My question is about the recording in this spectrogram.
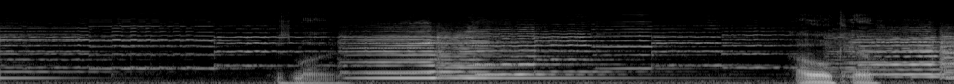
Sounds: bowed string instrument, speech, music

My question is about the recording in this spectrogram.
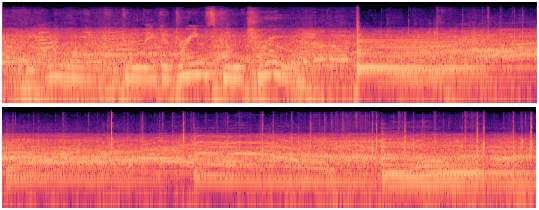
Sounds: speech, music

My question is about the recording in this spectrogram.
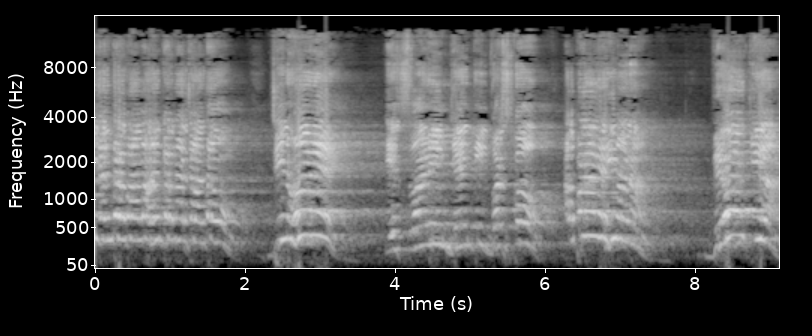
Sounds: man speaking, monologue, speech

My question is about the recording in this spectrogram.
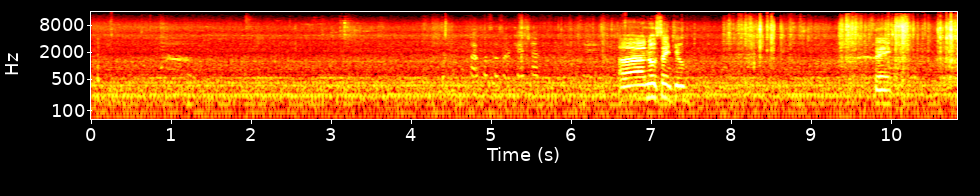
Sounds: speech, silence

